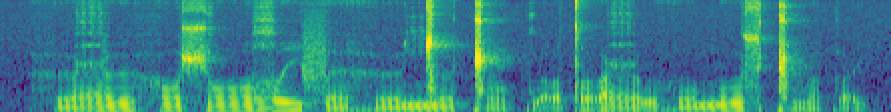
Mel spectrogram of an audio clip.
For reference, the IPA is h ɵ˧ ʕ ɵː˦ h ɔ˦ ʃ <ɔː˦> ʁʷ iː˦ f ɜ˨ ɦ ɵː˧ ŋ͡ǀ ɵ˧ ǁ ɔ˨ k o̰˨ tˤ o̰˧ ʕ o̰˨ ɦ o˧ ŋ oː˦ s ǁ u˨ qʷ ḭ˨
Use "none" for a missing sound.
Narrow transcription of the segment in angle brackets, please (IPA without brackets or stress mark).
ɔː˧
